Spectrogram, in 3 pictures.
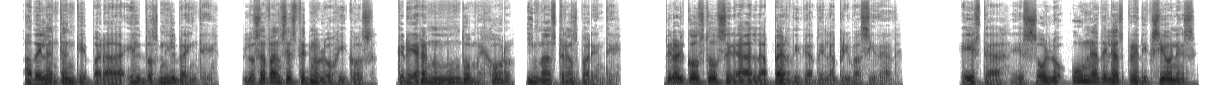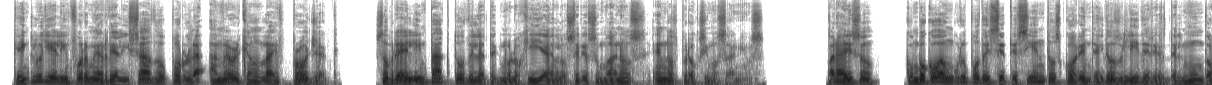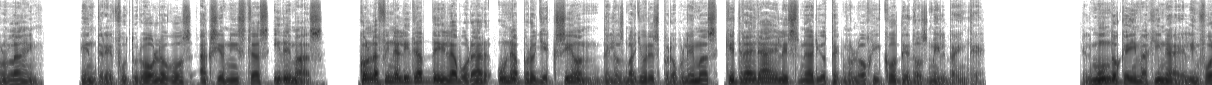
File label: e-learning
